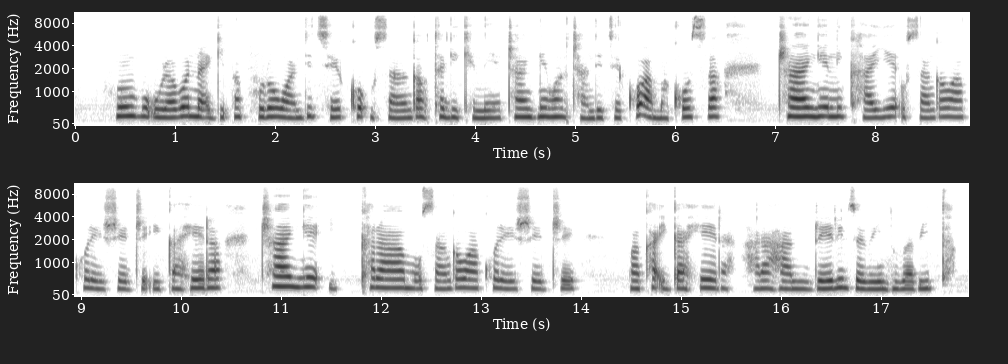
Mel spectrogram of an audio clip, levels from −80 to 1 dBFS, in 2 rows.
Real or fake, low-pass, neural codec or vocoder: real; 9.9 kHz; none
